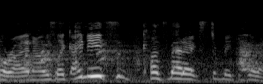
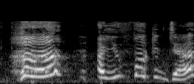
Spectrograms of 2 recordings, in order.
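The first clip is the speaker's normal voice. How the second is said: mocking, high, loud yell, words dragged out; 8 semitones higher, 8 dB louder than usual. Retelling a woman who yelled at the speaker about filming, retelling her yell. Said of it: "Then I realize she's yelling at me".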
